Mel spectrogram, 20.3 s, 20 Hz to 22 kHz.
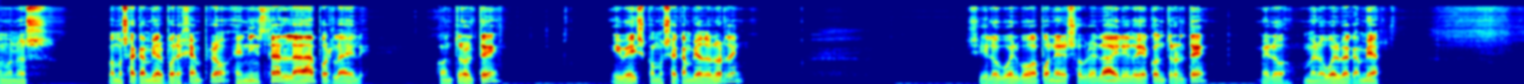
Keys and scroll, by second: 0.1 Up, 2.2 Left, 2.3 Left, 2.6 Left, 7.5 ctrl+t, 13.0 Left, 13.5 Left, 16.4 ctrl+t.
